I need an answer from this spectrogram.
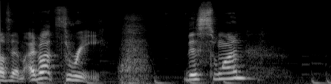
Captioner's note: exhales deeply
